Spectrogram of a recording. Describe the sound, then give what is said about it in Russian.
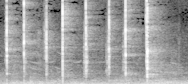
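Abacus beads clicking as a young mathematician checks figures at a desk: eight crisp, bright clicks in quick succession at slightly uneven spacing, faint and alone. “Нараяна берет счеты и проверяет.”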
